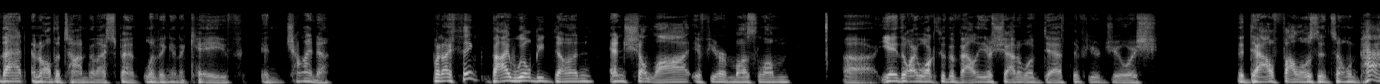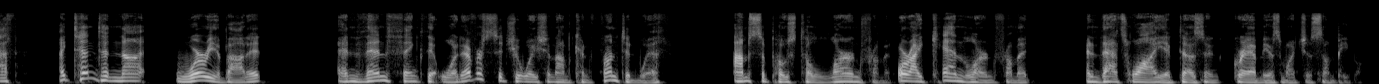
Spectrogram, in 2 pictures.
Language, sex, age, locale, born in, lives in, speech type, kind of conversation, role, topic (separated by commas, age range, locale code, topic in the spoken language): English, male, 60-64, en-US, United States, United States, conversation, unstructured, none, What scares you most about losing your freedom to choose?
